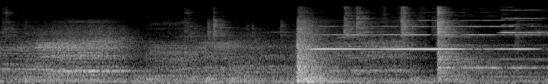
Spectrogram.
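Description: Sheep and lambs bleating. About three seconds in comes a sudden loud sound, followed by a steady high tone that holds for about two seconds.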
